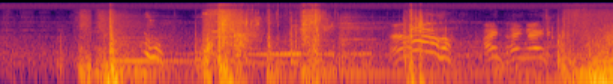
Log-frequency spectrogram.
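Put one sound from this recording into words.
A man grunts in pain.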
